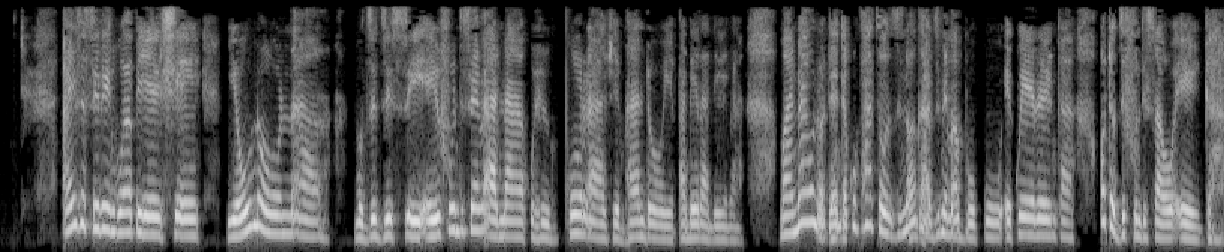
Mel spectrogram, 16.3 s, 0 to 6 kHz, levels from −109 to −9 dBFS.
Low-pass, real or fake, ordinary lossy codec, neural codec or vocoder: 5.4 kHz; fake; MP3, 32 kbps; codec, 16 kHz, 4 kbps, FunCodec, trained on LibriTTS, 50 frames a second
